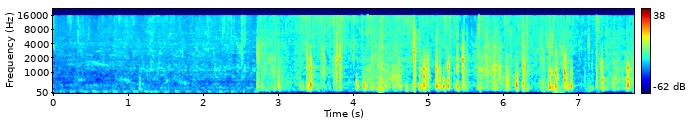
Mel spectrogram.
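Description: Hands mixing a large heap of raw mutton pieces coated in ground spice paste, giving irregular wet squelching and slapping that starts about three seconds in and goes on densely.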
